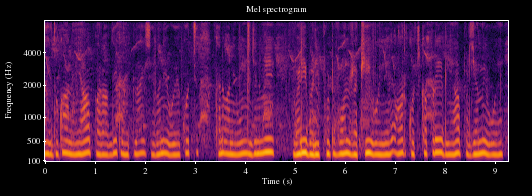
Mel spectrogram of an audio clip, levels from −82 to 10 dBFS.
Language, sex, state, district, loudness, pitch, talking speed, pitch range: Hindi, female, Chhattisgarh, Balrampur, -15 LUFS, 240 Hz, 200 wpm, 230-255 Hz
